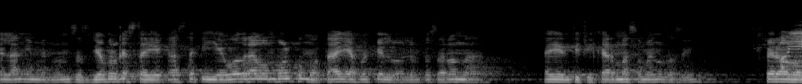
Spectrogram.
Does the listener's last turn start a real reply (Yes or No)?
Yes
